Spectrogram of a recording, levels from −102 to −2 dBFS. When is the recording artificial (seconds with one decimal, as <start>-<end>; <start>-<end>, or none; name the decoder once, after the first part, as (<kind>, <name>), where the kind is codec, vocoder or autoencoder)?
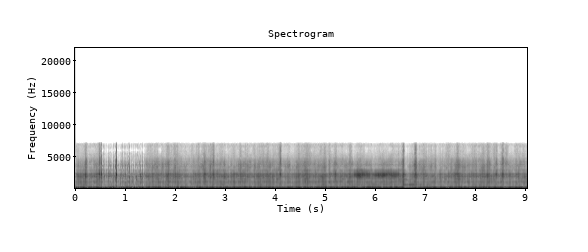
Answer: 0.0-0.5 (vocoder, Vocos); 1.4-9.0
